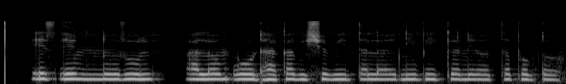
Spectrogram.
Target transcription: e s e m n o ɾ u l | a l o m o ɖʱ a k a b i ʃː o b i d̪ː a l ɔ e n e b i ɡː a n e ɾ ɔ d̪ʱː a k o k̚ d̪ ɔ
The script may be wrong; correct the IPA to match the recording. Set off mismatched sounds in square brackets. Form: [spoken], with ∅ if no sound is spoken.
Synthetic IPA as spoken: e s e m n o ɾ u l | a l o m o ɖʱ a k a b i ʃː o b i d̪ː a l ɔ e n [i] b i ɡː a n e ɾ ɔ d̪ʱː a [p] o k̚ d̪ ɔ

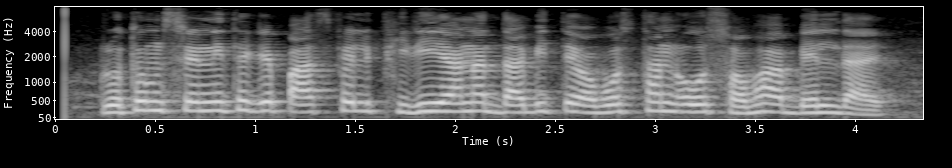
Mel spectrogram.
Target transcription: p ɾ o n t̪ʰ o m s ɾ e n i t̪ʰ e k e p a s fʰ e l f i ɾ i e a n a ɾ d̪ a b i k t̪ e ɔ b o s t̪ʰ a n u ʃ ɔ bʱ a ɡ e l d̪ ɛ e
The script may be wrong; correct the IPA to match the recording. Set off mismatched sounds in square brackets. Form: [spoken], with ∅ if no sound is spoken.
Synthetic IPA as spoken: p ɾ o [∅] t̪ʰ o m s ɾ e n i t̪ʰ e k e p a s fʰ e l f i ɾ i e a n a ɾ d̪ a b i [∅] t̪ e ɔ b o s t̪ʰ a n [o] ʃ ɔ bʱ a [b] e l d̪ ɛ e

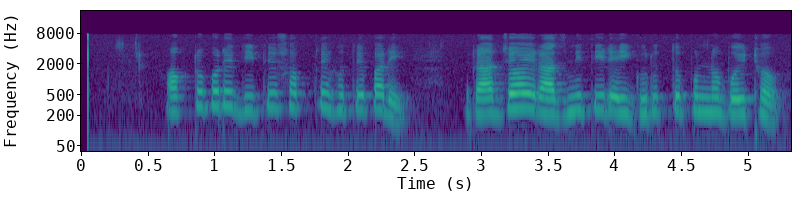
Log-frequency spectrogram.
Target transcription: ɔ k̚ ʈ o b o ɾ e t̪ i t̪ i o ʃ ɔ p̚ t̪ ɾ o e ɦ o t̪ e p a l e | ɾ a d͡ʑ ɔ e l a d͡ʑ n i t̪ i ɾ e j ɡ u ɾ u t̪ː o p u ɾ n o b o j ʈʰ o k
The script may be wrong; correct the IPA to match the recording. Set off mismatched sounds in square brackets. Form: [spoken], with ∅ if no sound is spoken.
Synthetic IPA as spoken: ɔ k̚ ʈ o b o ɾ e [d̪] i t̪ i o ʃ ɔ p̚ t̪ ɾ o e ɦ o t̪ e p a [ɾ] e | ɾ a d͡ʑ ɔ e [ɾ] a d͡ʑ n i t̪ i ɾ e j ɡ u ɾ u t̪ː o p u ɾ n o b o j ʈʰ o k

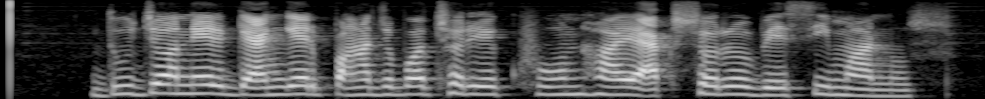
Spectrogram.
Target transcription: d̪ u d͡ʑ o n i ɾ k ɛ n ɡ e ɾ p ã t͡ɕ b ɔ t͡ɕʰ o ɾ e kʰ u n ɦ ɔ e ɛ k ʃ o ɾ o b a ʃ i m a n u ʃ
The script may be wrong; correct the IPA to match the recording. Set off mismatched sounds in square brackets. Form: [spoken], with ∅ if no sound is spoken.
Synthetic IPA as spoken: d̪ u d͡ʑ o n [e] ɾ [ɡ] ɛ [ŋ] ɡ e ɾ p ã t͡ɕ b ɔ t͡ɕʰ o ɾ e kʰ u n ɦ ɔ e ɛ k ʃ o ɾ o b [e] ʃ i m a n u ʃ

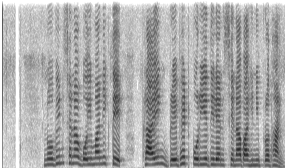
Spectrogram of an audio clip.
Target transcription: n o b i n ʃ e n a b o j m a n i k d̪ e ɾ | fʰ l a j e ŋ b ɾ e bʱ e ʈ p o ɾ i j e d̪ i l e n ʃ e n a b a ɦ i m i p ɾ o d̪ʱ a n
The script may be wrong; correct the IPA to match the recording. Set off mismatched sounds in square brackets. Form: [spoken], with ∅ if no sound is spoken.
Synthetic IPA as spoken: n o b i n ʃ e n a b o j m a n i k d̪ e ɾ | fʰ l a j [i] ŋ b ɾ e bʱ e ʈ p o ɾ i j e d̪ i l e n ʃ e n a b a ɦ i [n] i p ɾ o d̪ʱ a n

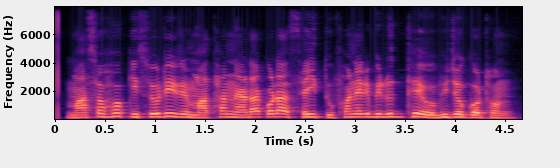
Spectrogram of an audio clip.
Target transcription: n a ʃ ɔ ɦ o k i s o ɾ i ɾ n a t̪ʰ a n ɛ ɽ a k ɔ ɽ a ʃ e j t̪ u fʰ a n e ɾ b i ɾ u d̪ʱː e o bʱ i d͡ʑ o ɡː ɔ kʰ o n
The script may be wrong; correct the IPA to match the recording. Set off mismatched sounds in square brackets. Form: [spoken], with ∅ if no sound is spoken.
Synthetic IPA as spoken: [m] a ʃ ɔ ɦ o k i s o ɾ i ɾ [m] a t̪ʰ a n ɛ ɽ a k ɔ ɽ a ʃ e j t̪ u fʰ a n e ɾ b i ɾ u d̪ʱː e o bʱ i d͡ʑ o ɡː ɔ [ʈʰ] o n

